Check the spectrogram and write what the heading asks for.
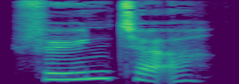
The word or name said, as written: føntørrer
